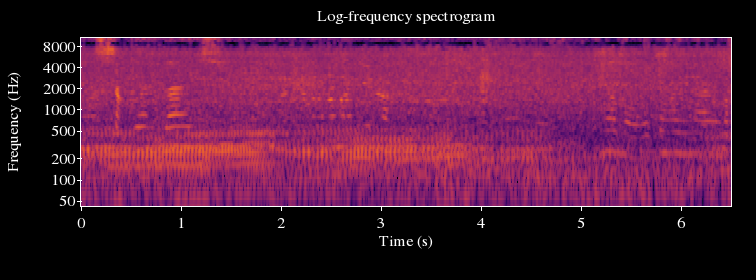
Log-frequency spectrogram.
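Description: Steady street traffic with cars and motorcycles passing, a loud continuous engine rumble and road noise close by, with faint background chatter mixed in.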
